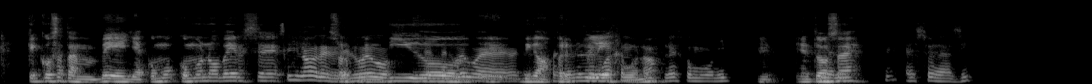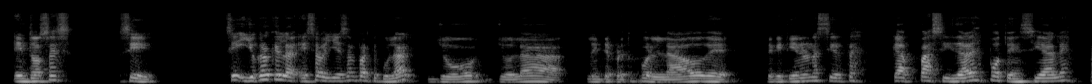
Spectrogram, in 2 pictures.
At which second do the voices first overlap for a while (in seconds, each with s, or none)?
3.3 s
